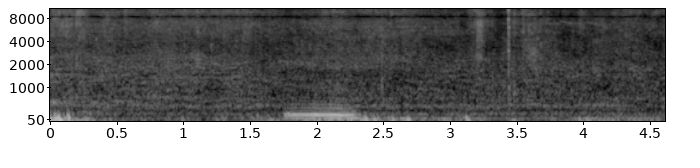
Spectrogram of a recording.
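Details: A honey bee buzzes during inspection of a nucleus colony that has overwintered, while a frame with no brood is readied for laying. A short, steady low hum rises for under a second over quiet handling sounds.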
